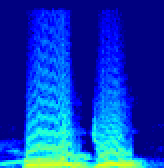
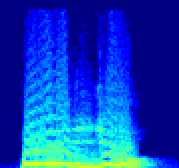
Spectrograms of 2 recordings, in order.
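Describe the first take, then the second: First: The middle consonant is a y-like sound. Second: The middle consonant is a lateral l-like sound. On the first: "ahora con la Y" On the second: "con la L, escucha"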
